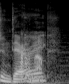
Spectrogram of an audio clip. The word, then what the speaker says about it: tsundere: I think it's tsundere. Tsundere? Yeah, it's sun and then the word dere.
